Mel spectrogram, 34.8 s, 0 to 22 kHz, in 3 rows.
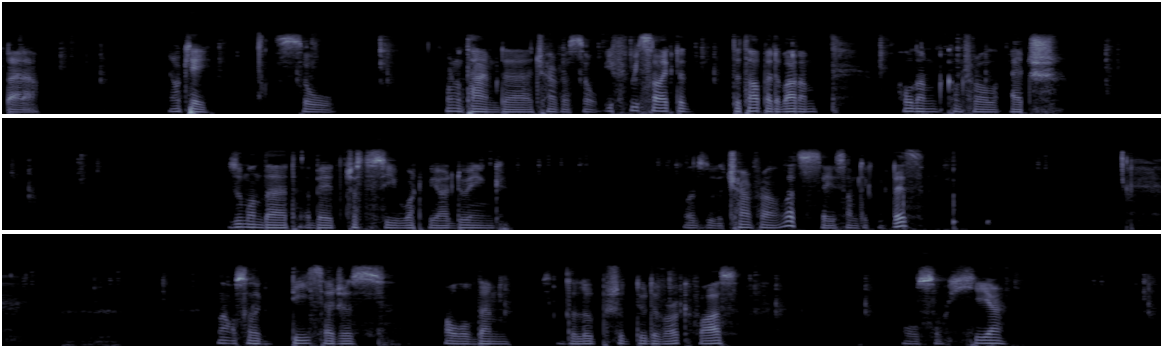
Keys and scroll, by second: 0.1 p, 10.6 z.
